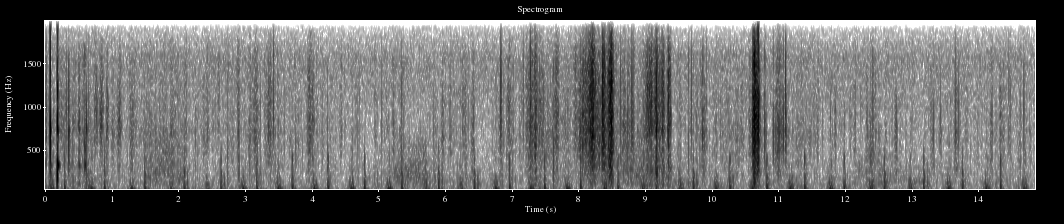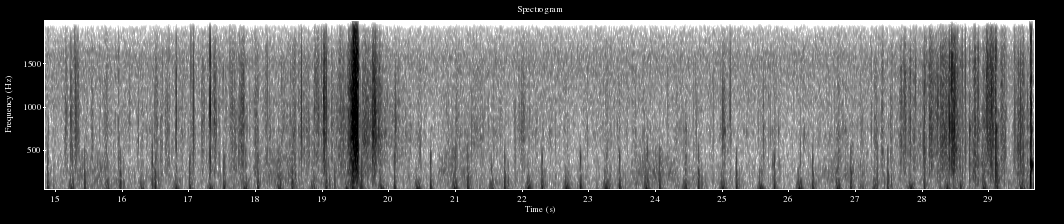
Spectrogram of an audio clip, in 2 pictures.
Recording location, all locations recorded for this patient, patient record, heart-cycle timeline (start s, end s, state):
pulmonary valve (PV)
aortic valve (AV)+pulmonary valve (PV)+tricuspid valve (TV)+mitral valve (MV)
#Age: Adolescent
#Sex: Male
#Height: 165.0 cm
#Weight: 55.7 kg
#Pregnancy status: False
#Murmur: Absent
#Murmur locations: nan
#Most audible location: nan
#Systolic murmur timing: nan
#Systolic murmur shape: nan
#Systolic murmur grading: nan
#Systolic murmur pitch: nan
#Systolic murmur quality: nan
#Diastolic murmur timing: nan
#Diastolic murmur shape: nan
#Diastolic murmur grading: nan
#Diastolic murmur pitch: nan
#Diastolic murmur quality: nan
#Outcome: Abnormal
#Campaign: 2014 screening campaign
0.00	0.64	unannotated
0.64	0.76	S1
0.76	0.88	systole
0.88	0.96	S2
0.96	1.26	diastole
1.26	1.38	S1
1.38	1.48	systole
1.48	1.58	S2
1.58	1.86	diastole
1.86	1.96	S1
1.96	2.08	systole
2.08	2.18	S2
2.18	2.40	diastole
2.40	2.50	S1
2.50	2.62	systole
2.62	2.72	S2
2.72	2.94	diastole
2.94	3.06	S1
3.06	3.16	systole
3.16	3.26	S2
3.26	3.48	diastole
3.48	3.60	S1
3.60	3.70	systole
3.70	3.80	S2
3.80	4.00	diastole
4.00	4.12	S1
4.12	4.22	systole
4.22	4.32	S2
4.32	4.56	diastole
4.56	4.68	S1
4.68	4.78	systole
4.78	4.86	S2
4.86	5.12	diastole
5.12	5.24	S1
5.24	5.34	systole
5.34	5.44	S2
5.44	5.66	diastole
5.66	5.78	S1
5.78	5.90	systole
5.90	6.00	S2
6.00	6.22	diastole
6.22	6.32	S1
6.32	6.44	systole
6.44	6.52	S2
6.52	6.74	diastole
6.74	6.84	S1
6.84	6.96	systole
6.96	7.04	S2
7.04	7.26	diastole
7.26	7.38	S1
7.38	7.48	systole
7.48	7.56	S2
7.56	7.80	diastole
7.80	7.92	S1
7.92	8.02	systole
8.02	8.10	S2
8.10	8.38	diastole
8.38	8.50	S1
8.50	8.58	systole
8.58	8.66	S2
8.66	8.94	diastole
8.94	9.06	S1
9.06	9.16	systole
9.16	9.26	S2
9.26	9.50	diastole
9.50	9.60	S1
9.60	9.72	systole
9.72	9.82	S2
9.82	10.04	diastole
10.04	10.14	S1
10.14	10.26	systole
10.26	10.36	S2
10.36	10.58	diastole
10.58	10.72	S1
10.72	10.82	systole
10.82	10.90	S2
10.90	11.14	diastole
11.14	11.26	S1
11.26	11.38	systole
11.38	11.48	S2
11.48	11.74	diastole
11.74	11.86	S1
11.86	11.98	systole
11.98	12.06	S2
12.06	12.36	diastole
12.36	12.46	S1
12.46	12.58	systole
12.58	12.68	S2
12.68	12.96	diastole
12.96	13.06	S1
13.06	13.18	systole
13.18	13.28	S2
13.28	13.52	diastole
13.52	13.64	S1
13.64	13.74	systole
13.74	13.84	S2
13.84	14.10	diastole
14.10	14.22	S1
14.22	14.32	systole
14.32	14.40	S2
14.40	14.66	diastole
14.66	14.78	S1
14.78	14.88	systole
14.88	14.96	S2
14.96	15.22	diastole
15.22	15.32	S1
15.32	15.44	systole
15.44	15.52	S2
15.52	15.74	diastole
15.74	15.86	S1
15.86	15.96	systole
15.96	16.06	S2
16.06	16.28	diastole
16.28	16.38	S1
16.38	16.48	systole
16.48	16.58	S2
16.58	16.78	diastole
16.78	16.90	S1
16.90	17.02	systole
17.02	17.10	S2
17.10	17.30	diastole
17.30	17.42	S1
17.42	17.52	systole
17.52	17.60	S2
17.60	17.82	diastole
17.82	17.92	S1
17.92	18.02	systole
18.02	18.10	S2
18.10	18.32	diastole
18.32	18.44	S1
18.44	18.56	systole
18.56	18.64	S2
18.64	18.84	diastole
18.84	18.94	S1
18.94	19.06	systole
19.06	19.14	S2
19.14	19.36	diastole
19.36	29.70	unannotated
